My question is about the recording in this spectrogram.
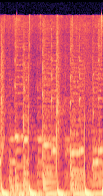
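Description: Background music with a steady beat, about two beats a second, under short repeated pitched notes.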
